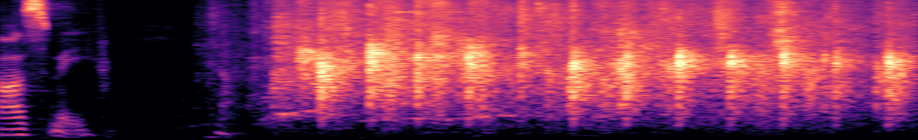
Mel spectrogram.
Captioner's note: cheering, applause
